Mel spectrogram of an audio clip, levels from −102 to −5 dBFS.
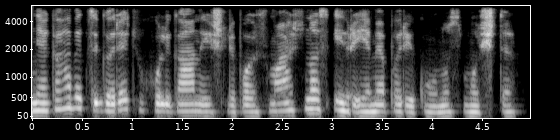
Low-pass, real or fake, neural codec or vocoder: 5.4 kHz; real; none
